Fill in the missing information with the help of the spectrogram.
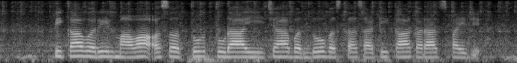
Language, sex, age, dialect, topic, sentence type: Marathi, female, 36-40, Varhadi, agriculture, question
